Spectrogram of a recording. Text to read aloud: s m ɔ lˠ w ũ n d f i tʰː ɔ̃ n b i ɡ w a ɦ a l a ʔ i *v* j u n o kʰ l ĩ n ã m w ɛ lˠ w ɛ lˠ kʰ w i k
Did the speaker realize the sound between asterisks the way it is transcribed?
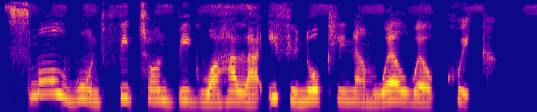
no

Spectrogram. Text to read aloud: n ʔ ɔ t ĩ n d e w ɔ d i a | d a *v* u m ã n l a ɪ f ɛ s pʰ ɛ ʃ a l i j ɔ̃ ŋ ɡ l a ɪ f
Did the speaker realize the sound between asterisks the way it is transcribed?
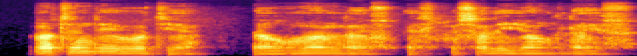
no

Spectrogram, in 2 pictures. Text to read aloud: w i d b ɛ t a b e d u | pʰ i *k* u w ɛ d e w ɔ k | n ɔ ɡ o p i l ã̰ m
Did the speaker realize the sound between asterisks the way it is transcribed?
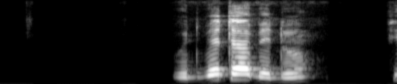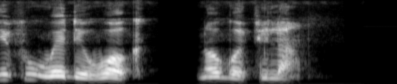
no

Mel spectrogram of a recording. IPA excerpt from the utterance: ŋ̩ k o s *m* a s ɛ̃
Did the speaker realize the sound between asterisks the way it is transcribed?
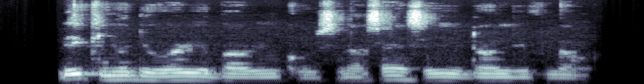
no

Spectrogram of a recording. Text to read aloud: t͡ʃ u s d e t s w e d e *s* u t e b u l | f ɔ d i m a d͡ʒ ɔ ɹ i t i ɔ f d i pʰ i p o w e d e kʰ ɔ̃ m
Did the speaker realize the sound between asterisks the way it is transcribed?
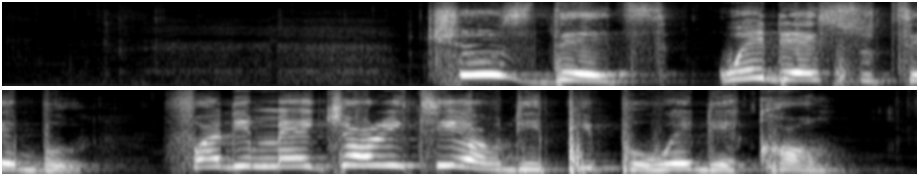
yes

